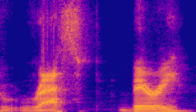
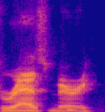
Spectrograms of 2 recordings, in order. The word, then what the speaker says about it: raspberry: And I know you struggle with that word, raspberry, but if it makes you feel any better, in the States, we don't pronounce the P. It's just raspberry.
